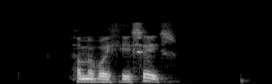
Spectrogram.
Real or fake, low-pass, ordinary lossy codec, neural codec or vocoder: real; 7.2 kHz; MP3, 64 kbps; none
